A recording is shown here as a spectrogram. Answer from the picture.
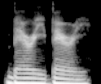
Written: beriberi

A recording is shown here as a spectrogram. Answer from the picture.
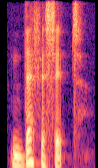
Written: deficit

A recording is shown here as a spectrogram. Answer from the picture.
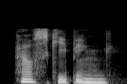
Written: housekeeping

